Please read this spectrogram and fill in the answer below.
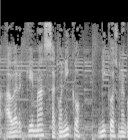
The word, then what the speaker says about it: Nyko: es un juego que, no, que todavía no le di Después de la Pokémon Direct Uli nos enteramos que la empresa Nico se viene con un montón de juguetitos que nos van a volver locos.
